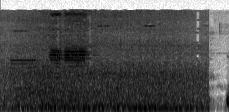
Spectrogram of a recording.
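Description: Road traffic on a congested highway: a steady rumble of truck and car engines and tyres. A short, high-pitched tone sounds about half a second in.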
